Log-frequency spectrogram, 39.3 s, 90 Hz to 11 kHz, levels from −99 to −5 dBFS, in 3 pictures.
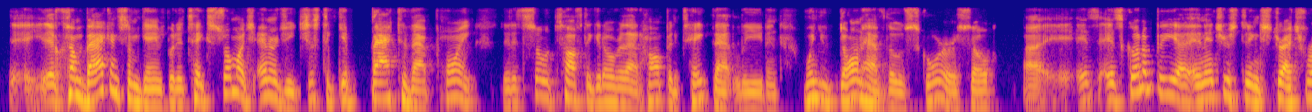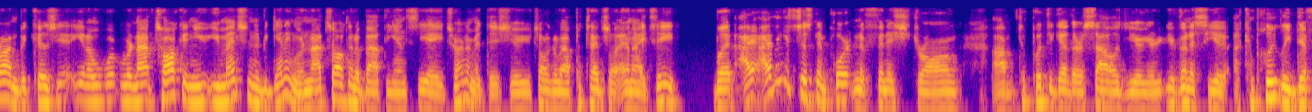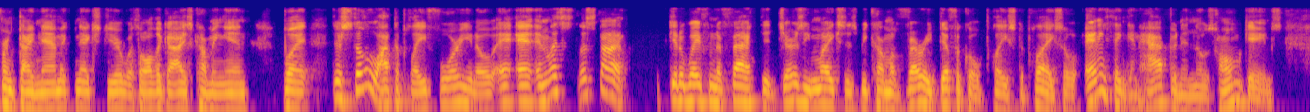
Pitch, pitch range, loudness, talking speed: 125 Hz, 110-155 Hz, -22 LUFS, 230 wpm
